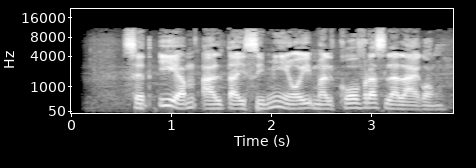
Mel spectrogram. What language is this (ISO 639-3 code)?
epo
